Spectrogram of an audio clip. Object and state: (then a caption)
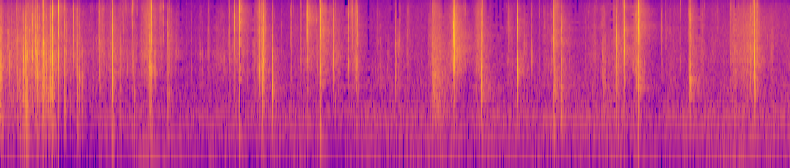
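Plastic bag of dried lentils, crinkled. Fingertips rub and scratch the printed surface of a full red and clear plastic bag of dried lentils and crinkle the bag. The result is a bright, dry crackle of many sharp clicks and rustles, with no ring and almost nothing in the low end.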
